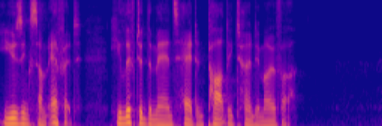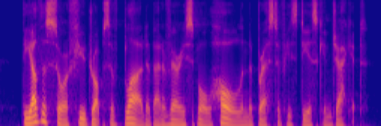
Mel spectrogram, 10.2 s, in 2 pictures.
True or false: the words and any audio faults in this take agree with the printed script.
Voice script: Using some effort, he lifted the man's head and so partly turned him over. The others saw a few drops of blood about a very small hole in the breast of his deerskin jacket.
false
